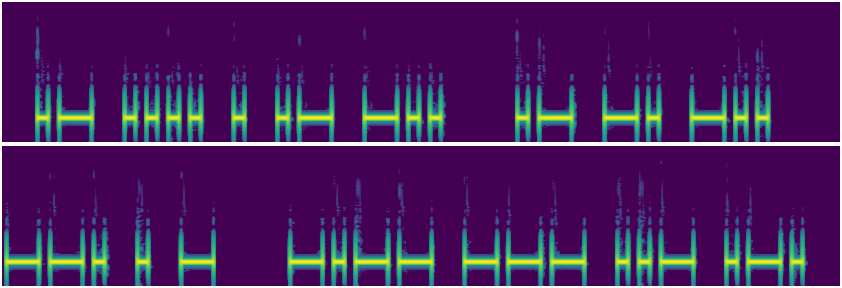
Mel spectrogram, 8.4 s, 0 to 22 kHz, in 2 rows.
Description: Morse code, heard as a keyed tone, about 22 wpm, 700 Hz. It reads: AHEAD AND GET YOUR
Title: Sentences from Top 1100 Words 22wpm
